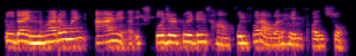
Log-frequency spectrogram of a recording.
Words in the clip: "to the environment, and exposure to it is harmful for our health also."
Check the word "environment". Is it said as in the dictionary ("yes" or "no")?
yes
